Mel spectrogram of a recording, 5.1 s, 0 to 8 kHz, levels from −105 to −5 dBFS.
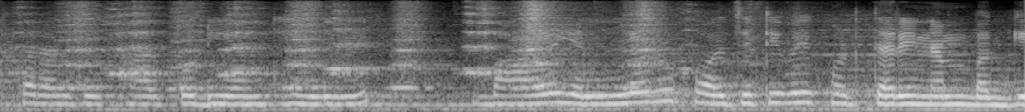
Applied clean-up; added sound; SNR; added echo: none; Squeak; 12 dB; reverberation time 0.3 s.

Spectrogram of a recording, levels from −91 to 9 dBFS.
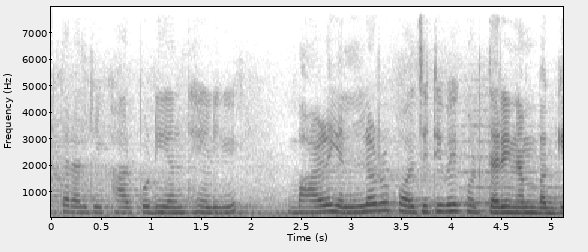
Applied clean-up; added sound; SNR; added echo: none; none; none; none.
